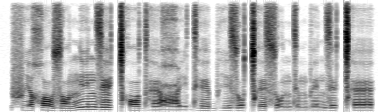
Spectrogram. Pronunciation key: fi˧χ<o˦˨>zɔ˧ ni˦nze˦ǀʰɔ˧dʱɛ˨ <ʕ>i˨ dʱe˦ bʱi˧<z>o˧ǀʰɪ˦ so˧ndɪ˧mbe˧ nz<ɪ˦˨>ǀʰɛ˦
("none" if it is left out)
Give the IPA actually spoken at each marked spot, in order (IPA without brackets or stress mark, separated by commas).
o˦˨, ʕ, z, ɪ˦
